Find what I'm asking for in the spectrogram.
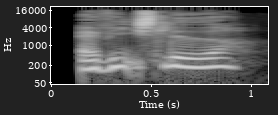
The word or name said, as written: avisleder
